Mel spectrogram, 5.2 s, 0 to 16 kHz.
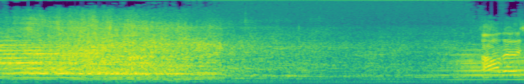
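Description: Stock race cars roar loudly past on a speedway at Columbus Motor Speedway in 1996, their engines fading into the distance before another car's engine swells back in near the end.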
